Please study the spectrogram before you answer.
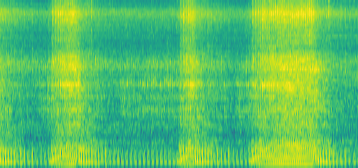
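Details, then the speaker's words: Carburetted Honda Scoopy scooter with slow, heavy, stuttering pull: engine revs hard in three full-throttle bursts yet the scooter won't move, sounding unloaded, pointing to a slipping CVT. "Saat gasnya itu diputar full motor itu masih belum jalan ya. Di gas full motor itu masih belum jalan. Pada intinya motor ini lambat ya, lelet ya."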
